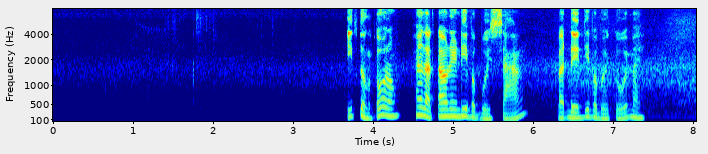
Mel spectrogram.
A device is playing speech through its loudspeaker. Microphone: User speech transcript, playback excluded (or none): ý tưởng tốt không? Hay là tao nên đi vào buổi sáng và đến đi vào buổi tối mày?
